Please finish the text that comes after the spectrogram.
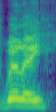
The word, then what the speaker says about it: Wiley: Wiley. So, Willie. It's Willie.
